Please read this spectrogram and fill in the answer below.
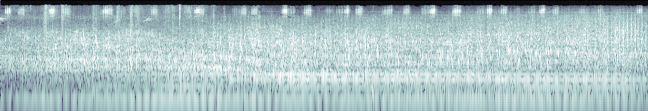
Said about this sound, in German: Zeit für eine Warenlieferung per Hubschrauber.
